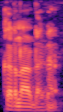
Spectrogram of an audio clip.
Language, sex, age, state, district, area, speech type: Malayalam, male, 30-45, Kerala, Ernakulam, rural, spontaneous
